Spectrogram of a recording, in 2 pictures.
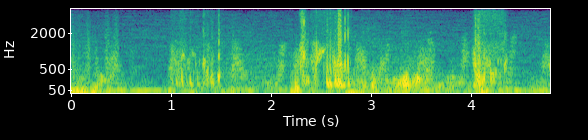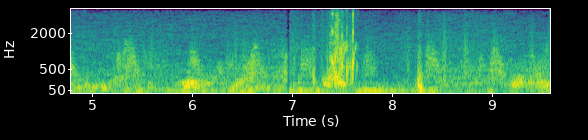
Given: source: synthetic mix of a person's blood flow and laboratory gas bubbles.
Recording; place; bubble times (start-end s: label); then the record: Doppler ultrasound of blood flow; subclavian vein
0.99-1.53 s: bubbles
2.27-2.82 s: bubbles
4.01-4.38 s: bubbles
7.20-7.25 s: bubbles
7.30-7.68 s: bubbles
From the record:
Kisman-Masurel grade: 222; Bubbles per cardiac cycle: several, 3 to 8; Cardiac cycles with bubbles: 10 to 50%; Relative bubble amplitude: moderate (0.250 to 0.450); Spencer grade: 2 (many but less than half of the cardiac periods contain bubble signals, singularly or in groups); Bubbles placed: anywhere in the cardiac cycle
